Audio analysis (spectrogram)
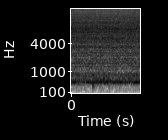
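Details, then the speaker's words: Myford Super 7 lathe inverter drive in a new external control box, just powered up: steady even high hum, no buzzing or crackle; normal power-up, ready to run. "there we go it takes a second for the inverter to realize it's powered and come on [Music] there it goes it's now ready to run"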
